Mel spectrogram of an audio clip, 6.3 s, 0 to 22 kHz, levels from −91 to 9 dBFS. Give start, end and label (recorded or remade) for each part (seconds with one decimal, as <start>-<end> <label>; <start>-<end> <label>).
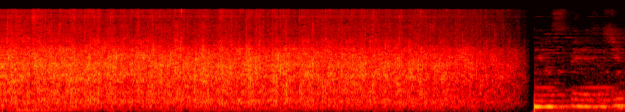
0.0-6.3 recorded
